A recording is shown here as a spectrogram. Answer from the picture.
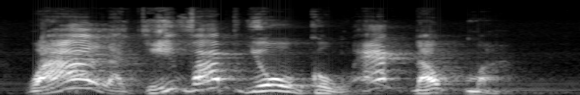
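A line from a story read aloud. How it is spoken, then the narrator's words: Loud shout. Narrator (Vietnamese): Quái nhân mặt vàng quát to lên rằng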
